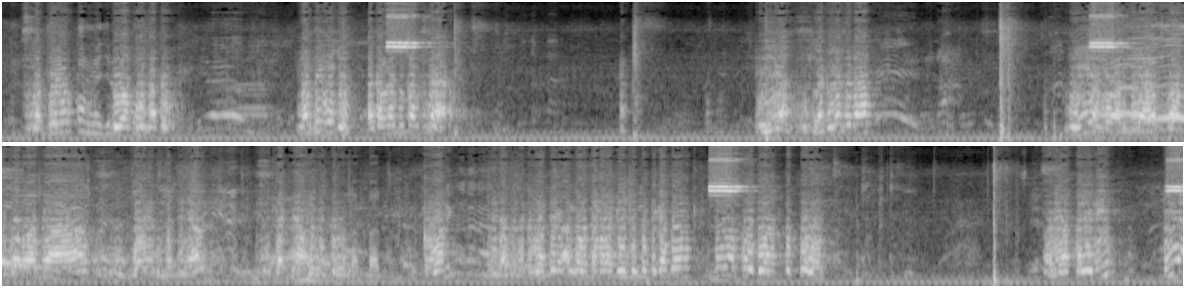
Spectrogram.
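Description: Young men shout and call out loudly outdoors during a game.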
